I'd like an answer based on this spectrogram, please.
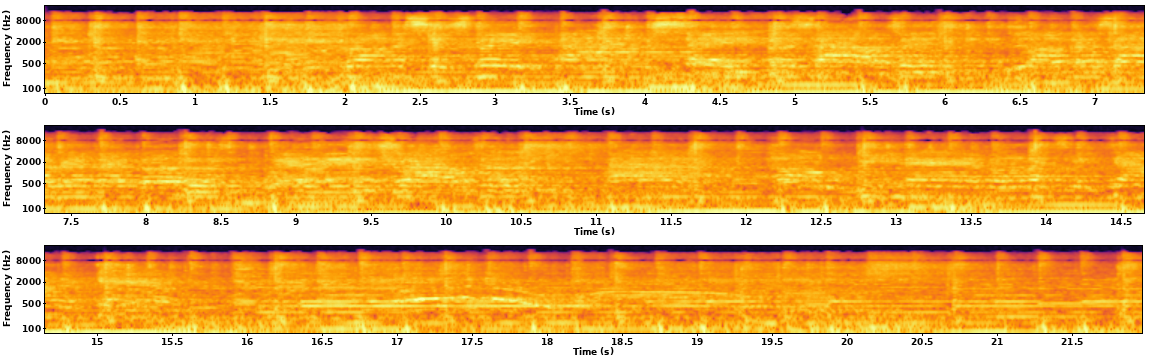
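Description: A synth-rock band playing live and loud, heard from among the arena crowd: a lead singer over pounding bass and drums, with electric guitar and keyboards. Most of the singing comes in the first two-thirds, and a few gliding notes follow near the end.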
